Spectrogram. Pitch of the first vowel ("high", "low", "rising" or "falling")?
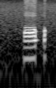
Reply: rising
